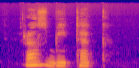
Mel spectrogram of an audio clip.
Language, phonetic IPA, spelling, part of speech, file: Polish, [rɔzˈbʲitɛk], rozbitek, noun, LL-Q809 (pol)-rozbitek.wav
